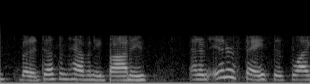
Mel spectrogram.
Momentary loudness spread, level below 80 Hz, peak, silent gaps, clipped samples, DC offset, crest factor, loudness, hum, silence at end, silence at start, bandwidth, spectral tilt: 6 LU; -58 dBFS; -16 dBFS; none; under 0.1%; 4%; 16 dB; -31 LUFS; none; 0 s; 0 s; 4 kHz; -9.5 dB/octave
